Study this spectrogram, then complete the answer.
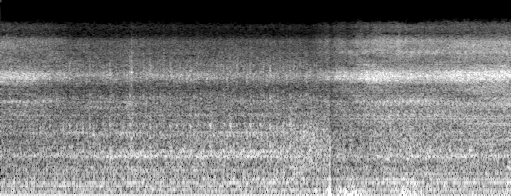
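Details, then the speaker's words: Oilfield water trailer vac pump driven by truck PTO (clutch in, in gear, PTO on, back out of gear), truck idling; constant low drone with the pump spinning, pulling air into the trailer, no grinding or knocking; normal vacuum pump operation. "the pump's spinning pulling air into the trailer forward so we're pulling air into the trailer"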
